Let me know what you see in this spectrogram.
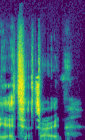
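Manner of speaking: soft, low whispered aside.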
